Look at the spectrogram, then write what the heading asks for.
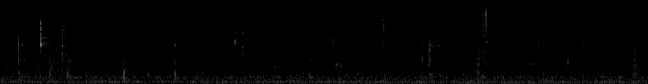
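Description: Faint chewing and biting of chicken wings, with scattered soft mouth clicks and small crackles at irregular intervals.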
